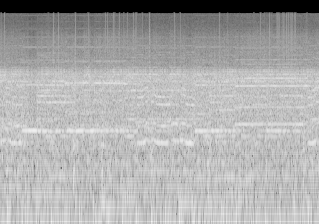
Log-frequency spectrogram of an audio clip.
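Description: Live rock band playing loud: electric guitar with sustained, wavering notes over a drum kit.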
